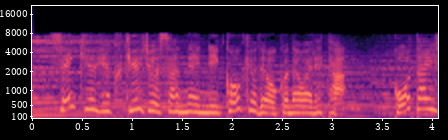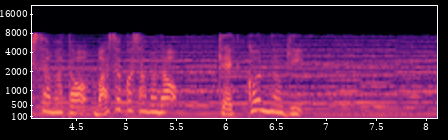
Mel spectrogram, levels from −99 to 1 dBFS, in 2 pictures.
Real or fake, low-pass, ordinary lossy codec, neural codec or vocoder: real; none; none; none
